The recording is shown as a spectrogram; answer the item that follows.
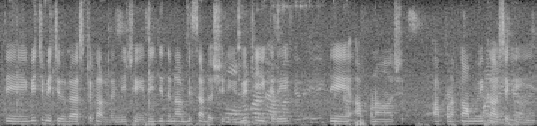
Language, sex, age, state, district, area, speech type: Punjabi, female, 45-60, Punjab, Gurdaspur, urban, spontaneous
